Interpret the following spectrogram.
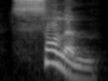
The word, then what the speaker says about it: solemn: That final N is silent. Autumn, column, hymn, and solemn.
